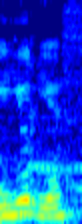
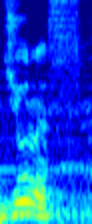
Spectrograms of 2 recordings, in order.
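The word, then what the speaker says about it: Jullus: trust you thanks to Julius Julius I forgot how it's pronounced God I'm so ashamed oh no it was pronounced julus now I remember thanks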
